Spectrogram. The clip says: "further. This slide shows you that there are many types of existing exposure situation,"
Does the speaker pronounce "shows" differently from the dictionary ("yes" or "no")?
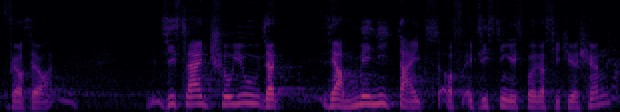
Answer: yes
